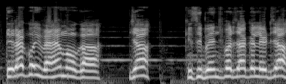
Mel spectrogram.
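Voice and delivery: dismissive. Acted. Suresh dismisses narrator.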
